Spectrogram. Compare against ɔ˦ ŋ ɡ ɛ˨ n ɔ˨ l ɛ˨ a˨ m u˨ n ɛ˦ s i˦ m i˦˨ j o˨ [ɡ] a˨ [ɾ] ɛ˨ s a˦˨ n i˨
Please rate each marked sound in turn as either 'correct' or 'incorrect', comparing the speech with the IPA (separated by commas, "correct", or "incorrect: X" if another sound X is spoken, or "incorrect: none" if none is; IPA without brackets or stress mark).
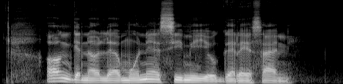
correct, correct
